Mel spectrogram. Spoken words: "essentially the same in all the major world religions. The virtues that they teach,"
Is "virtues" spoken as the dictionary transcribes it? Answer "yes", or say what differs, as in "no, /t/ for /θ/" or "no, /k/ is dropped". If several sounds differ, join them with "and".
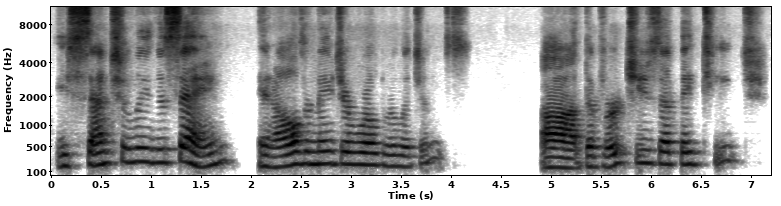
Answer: yes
